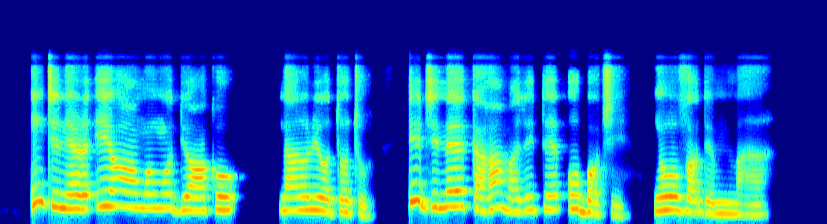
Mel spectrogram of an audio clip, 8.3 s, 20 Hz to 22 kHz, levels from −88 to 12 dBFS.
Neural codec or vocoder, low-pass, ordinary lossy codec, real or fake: codec, 24 kHz, 0.9 kbps, WavTokenizer, large speech release; 9.9 kHz; none; fake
